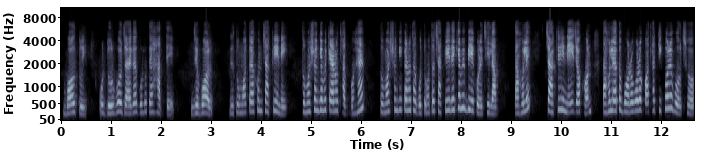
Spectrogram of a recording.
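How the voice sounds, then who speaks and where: A woman's voice: high-pitched, quick pace, darkish tone, dry recording, lightly acted. Woman voicing a scheming, bossy mother. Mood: urging. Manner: urgent, coaxing, bossy. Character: scheming middle-aged mother egging on her daughter. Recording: dull lo-fi, dry.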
